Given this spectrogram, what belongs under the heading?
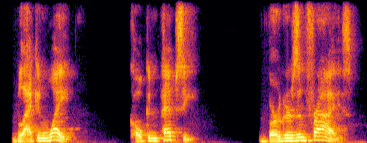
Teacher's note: And becomes n, black and white, Coke and Pepsi, burgers and fries. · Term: reductions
